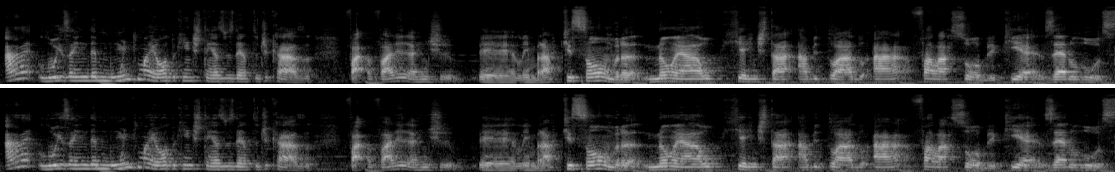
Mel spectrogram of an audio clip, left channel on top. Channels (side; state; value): both; normal; correlation 0.68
